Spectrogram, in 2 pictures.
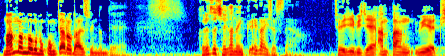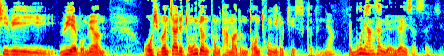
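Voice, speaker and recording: A male pastor preaching an expository sermon in a church, telling stories in an animated way and acting out quoted speech. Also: medium pitch, a little fast. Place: church sanctuary.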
